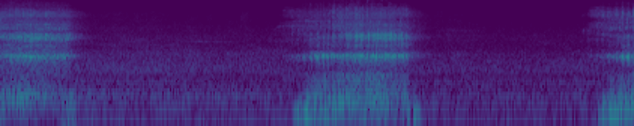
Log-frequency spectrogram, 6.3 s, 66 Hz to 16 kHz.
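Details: Adult male friend snoring at 5 a.m. while asleep: very loud, harsh, rattling snores about every three seconds, roughly 20 a minute, with quiet breathing between; heavy snoring.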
